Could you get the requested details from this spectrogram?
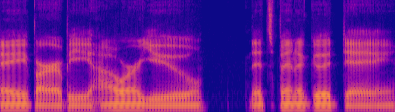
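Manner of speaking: put-on dutiful, boring, flat, level monotone. A dad acting out playing Barbies with his daughter, in a flat monotone. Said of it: "my own monotone way".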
